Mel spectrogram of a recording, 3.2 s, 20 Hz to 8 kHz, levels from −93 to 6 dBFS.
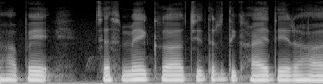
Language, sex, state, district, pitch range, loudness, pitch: Hindi, male, Jharkhand, Deoghar, 115-120 Hz, -14 LUFS, 120 Hz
